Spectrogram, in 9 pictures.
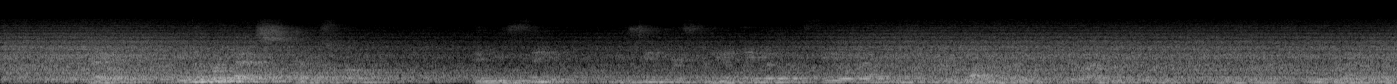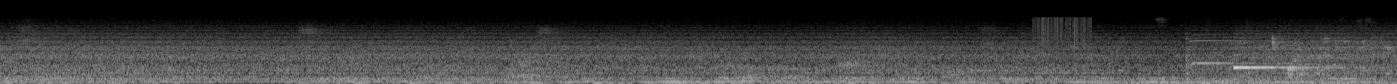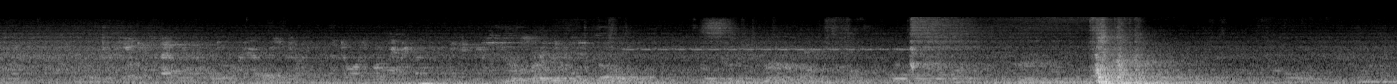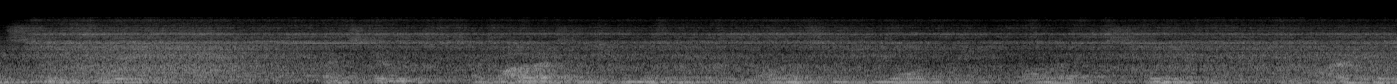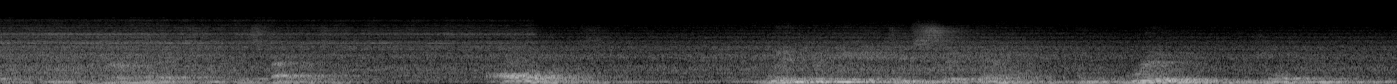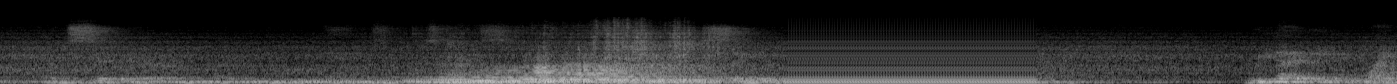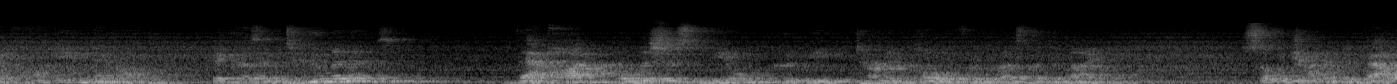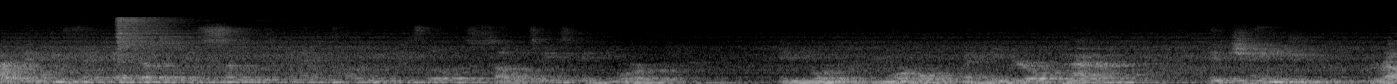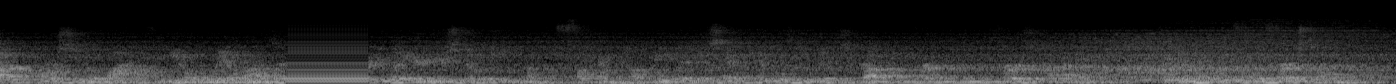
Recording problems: off-mic speech; far
wrong speed and pitch; too slow and too low; 0.6 times normal speed
room echo; noticeable; dies away in 1.9 s
train or aircraft noise; very loud; throughout; 2 dB above the speech
crackling; loud; at 24 s; 7 dB below the speech
audio freezing; at 1:18 for 2.5 s and at 1:55 for 1 s

